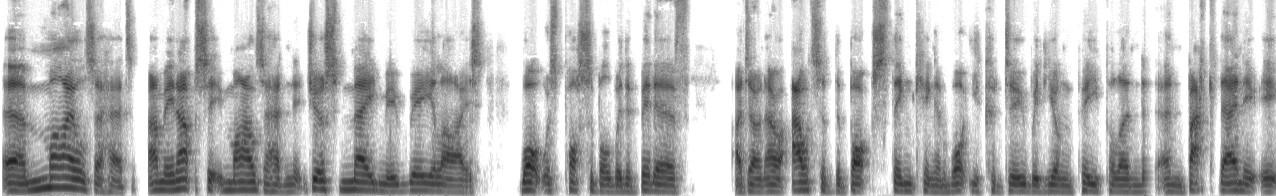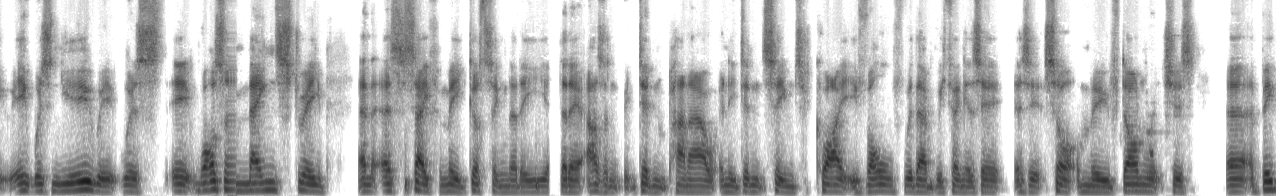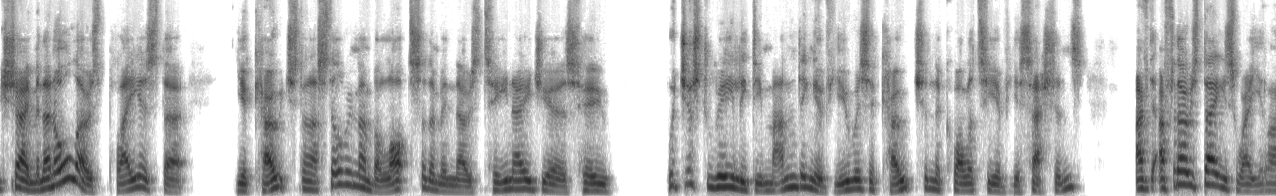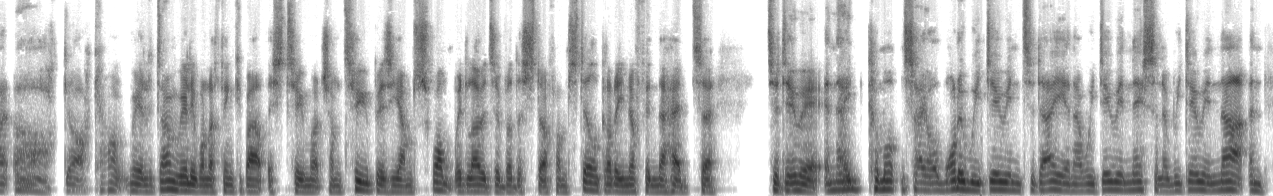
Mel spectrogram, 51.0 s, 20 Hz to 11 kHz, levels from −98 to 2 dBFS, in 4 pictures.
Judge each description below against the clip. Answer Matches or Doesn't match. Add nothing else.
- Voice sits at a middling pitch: Doesn't match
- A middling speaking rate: Doesn't match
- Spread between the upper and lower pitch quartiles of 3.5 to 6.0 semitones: Matches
